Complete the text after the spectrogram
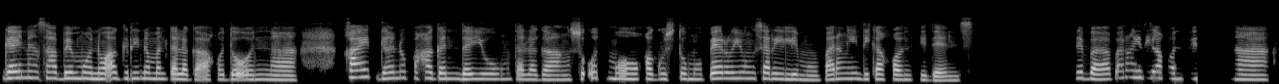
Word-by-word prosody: gaya 295 Hz, +2 st, +4 dB
ng 305 Hz, -1 st, -4 dB
sabi 280 Hz, -1 st, +1 dB
mo 280 Hz, -1 st, +1 dB
'no 255 Hz, -, +4 dB
agree 275 Hz, 0 st, -2 dB
naman 265 Hz, -2 st, 0 dB
talaga 240 Hz, -2 st, +3 dB
ako 230 Hz, -, -5 dB
doon 225 Hz, 0 st, +1 dB
na, 215 Hz, -1 st, +2 dB, 0.6 s
kahit 330 Hz, +2 st, +3 dB
gaano 280 Hz, +3 st, -2 dB
pa -, -, -9 dB, 0.2 s
kaganda 260 Hz, -2 st, +2 dB
yung 245 Hz, 0 st, -3 dB
talagang 220 Hz, -1 st, -1 dB
suot 255 Hz, +5 st, 0 dB
mo, 250 Hz, -2 st, +2 dB
kagusto 250 Hz, +1 st, 0 dB
mo 240 Hz, -1 st, -4 dB
pero 275 Hz, +3 st, +3 dB
yung 280 Hz, 0 st, -4 dB
sarili 250 Hz, -4 st, +1 dB
mo 210 Hz, -2 st, -3 dB
parang 245 Hz, +4 st, +1 dB
hindi 255 Hz, -2 st, -3 dB
ka 240 Hz, -1 st, +2 dB
confidence. 205 Hz, -4 st, -1 dB, 1.0 s
'Di 290 Hz, -, 0 dB
ba? 245 Hz, -1 st, +3 dB
Parang 320 Hz, +2 st, -7 dB
hindi 310 Hz, -1 st, -4 dB
ka 290 Hz, -, +1 dB
confident 260 Hz, -1 st, -8 dB, 0.2 s
na, 225 Hz, -1 st, +1 dB
250 Hz, 170 wpm, -21 LUFS, 230-275 Hz, 1.0 s, gaya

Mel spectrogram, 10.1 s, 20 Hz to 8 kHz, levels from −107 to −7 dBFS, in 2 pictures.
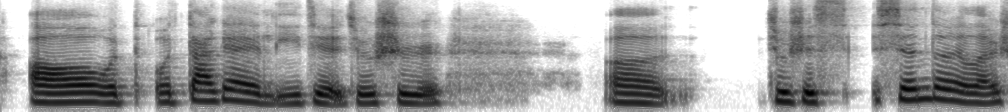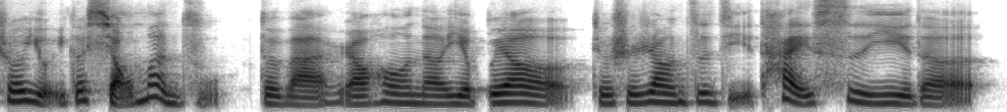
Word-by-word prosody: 哦， 205 Hz, 0 st, +7 dB
我 190 Hz, -1 st, +2 dB, 0.2 s
我 205 Hz, 0 st, -1 dB
大 225 Hz, +2 st, +4 dB
概 230 Hz, -4 st, +4 dB
理 180 Hz, -1 st, -3 dB
解 190 Hz, -1 st, +2 dB
就 185 Hz, 0 st, +1 dB
是， 185 Hz, -1 st, +1 dB, 0.8 s
呃 190 Hz, -4 st, 0 dB, 0.5 s
就 220 Hz, -, +3 dB
是 205 Hz, 0 st, +5 dB
相 205 Hz, 0 st, -9 dB
相 260 Hz, -1 st, +2 dB
对 255 Hz, -4 st, +4 dB
来 195 Hz, -1 st, +2 dB
说 225 Hz, +2 st, 0 dB
有 220 Hz, -, -1 dB
一 -, -, -8 dB
个 -, -, -3 dB
小 230 Hz, 0 st, +2 dB
满 300 Hz, -12 st, -3 dB
足， 170 Hz, -, -17 dB
对 175 Hz, -1 st, -3 dB
吧？ 150 Hz, -2 st, -2 dB
然 165 Hz, -4 st, 0 dB
后 195 Hz, 0 st, -4 dB
呢， 175 Hz, -2 st, -4 dB
也 170 Hz, -, -1 dB
不 -, -, -8 dB
要 195 Hz, -2 st, 0 dB
就 180 Hz, -, -5 dB
是 185 Hz, +1 st, -5 dB
让 200 Hz, -1 st, -1 dB
自 205 Hz, 0 st, -6 dB
己 -, -, -12 dB
太 175 Hz, -, 0 dB
肆 200 Hz, 0 st, -6 dB
意 180 Hz, -1 st, -3 dB
地 165 Hz, -, -5 dB
195 Hz, 240 characters per minute, -20 LUFS, 180-210 Hz, 0.8 s, 哦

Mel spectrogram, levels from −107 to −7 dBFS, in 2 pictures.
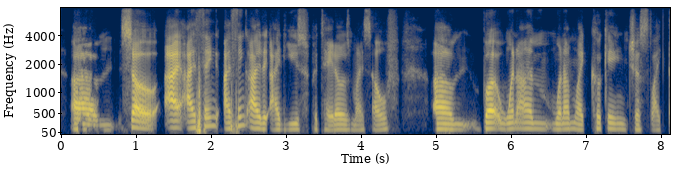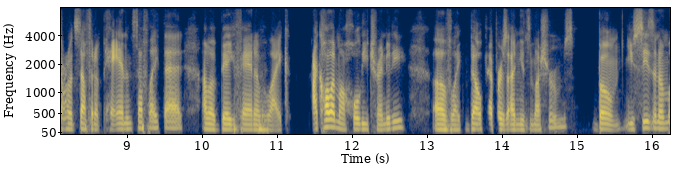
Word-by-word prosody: Um, 115 Hz, -2 st, +1 dB
so 75 Hz, -2 st, +5 dB
I -, -, +8 dB
I 150 Hz, 0 st, +4 dB
think, 205 Hz, +5 st, -2 dB
I 135 Hz, -, +2 dB
think 205 Hz, +8 st, -6 dB
I'd 140 Hz, -2 st, +3 dB
I'd 120 Hz, 0 st, -3 dB
use 125 Hz, 0 st, -9 dB
potatoes 120 Hz, 0 st, -4 dB
myself, 115 Hz, +2 st, -9 dB, 0.5 s
um, 125 Hz, -2 st, +1 dB, 0.2 s
but 140 Hz, 0 st, +6 dB
when 135 Hz, +2 st, -2 dB
I'm 135 Hz, -1 st, -4 dB
when 130 Hz, 0 st, -2 dB
I'm, 130 Hz, +1 st, -3 dB
like, 120 Hz, -3 st, -4 dB
cooking, 130 Hz, -2 st, -6 dB
just, 115 Hz, +1 st, -8 dB
like, 110 Hz, 0 st, -10 dB
throwing 130 Hz, 0 st, -1 dB
stuff 130 Hz, -2 st, +1 dB
in 125 Hz, -, 0 dB
a -, -, -5 dB
pan 130 Hz, 0 st, +2 dB
and 130 Hz, -, -6 dB
stuff 145 Hz, +2 st, -2 dB
like 75 Hz, -1 st, -3 dB
that, 75 Hz, 0 st, +1 dB, 0.3 s
I'm 125 Hz, -, +2 dB
a 120 Hz, -, +3 dB
big 120 Hz, +1 st, +1 dB
fan 120 Hz, -3 st, 0 dB
of, 115 Hz, -1 st, 0 dB
like 115 Hz, -, -4 dB, 0.3 s
I -, -, +7 dB
call 175 Hz, +1 st, +8 dB
it 170 Hz, -, +3 dB
a 130 Hz, -, +1 dB
holy 125 Hz, 0 st, -2 dB
trinity 130 Hz, +8 st, -4 dB, 0.4 s
of 115 Hz, -1 st, +4 dB
like 115 Hz, -2 st, -4 dB
bell 125 Hz, +1 st, +1 dB
peppers, 125 Hz, -1 st, 0 dB
onions, 115 Hz, -1 st, 0 dB
mushrooms 90 Hz, -6 st, -6 dB, 0.3 s
boom, 120 Hz, -3 st, +1 dB
you 130 Hz, -, -5 dB
season 150 Hz, +3 st, 0 dB
'em 135 Hz, +1 st, 0 dB
125 Hz, 195 wpm, -25 LUFS, 115-135 Hz, 0.5 s, I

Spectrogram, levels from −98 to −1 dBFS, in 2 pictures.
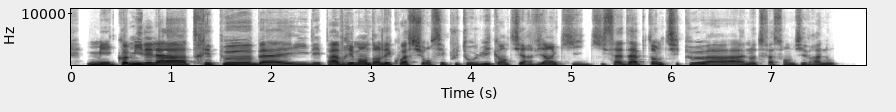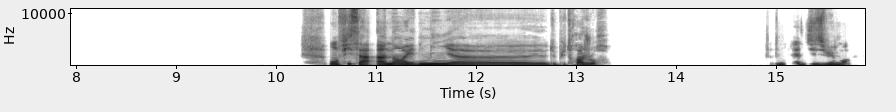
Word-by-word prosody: Mais 210 Hz, 0 st, +2 dB
comme 255 Hz, +6 st, +5 dB
il 265 Hz, -1 st, +7 dB
est 255 Hz, -, +6 dB
là 235 Hz, -3 st, +6 dB
très 255 Hz, +3 st, -1 dB
peu, 270 Hz, +3 st, +3 dB
beh, 205 Hz, -2 st, +2 dB
il 210 Hz, 0 st, -5 dB
est 210 Hz, -, -4 dB
pas 220 Hz, -2 st, +3 dB
vraiment 225 Hz, +2 st, +2 dB
dans 215 Hz, -2 st, +2 dB
l'équation, 215 Hz, -4 st, 0 dB
c'est 205 Hz, +5 st, -6 dB
plutôt 220 Hz, +4 st, -6 dB
lui 230 Hz, +3 st, -1 dB
quand 205 Hz, 0 st, -6 dB
il 220 Hz, -, 0 dB
revient 215 Hz, +4 st, -2 dB
qui 205 Hz, -6 st, -11 dB
qui 180 Hz, +2 st, -13 dB
s'adapte 225 Hz, +5 st, -2 dB
un 215 Hz, -, 0 dB
petit 215 Hz, +1 st, -6 dB
peu 230 Hz, -1 st, -2 dB
à 185 Hz, -2 st, -1 dB, 0.2 s
à -, -, -5 dB
notre 200 Hz, 0 st, -6 dB
façon 195 Hz, 0 st, -8 dB
de -, -, -6 dB
vivre 190 Hz, -3 st, -8 dB
à -, -, -2 dB
nous. 175 Hz, -4 st, -5 dB, 2.9 s
Mon 220 Hz, -, 0 dB
fils 320 Hz, +8 st, -4 dB
a -, -, +1 dB
1 260 Hz, 0 st, +5 dB
an 275 Hz, 0 st, +1 dB
et 255 Hz, -3 st, +1 dB
demi, 260 Hz, +5 st, +3 dB
heu, 180 Hz, -4 st, -4 dB
depuis 185 Hz, +2 st, -16 dB
3 285 Hz, +5 st, -2 dB
jours. -, -, -8 dB, 1.7 s
Il 220 Hz, 0 st, -8 dB
a -, -, -8 dB
18 220 Hz, +1 st, -6 dB
mois. 190 Hz, -4 st, -7 dB
215 Hz, 185 wpm, -17 LUFS, 195-235 Hz, 2.9 s, il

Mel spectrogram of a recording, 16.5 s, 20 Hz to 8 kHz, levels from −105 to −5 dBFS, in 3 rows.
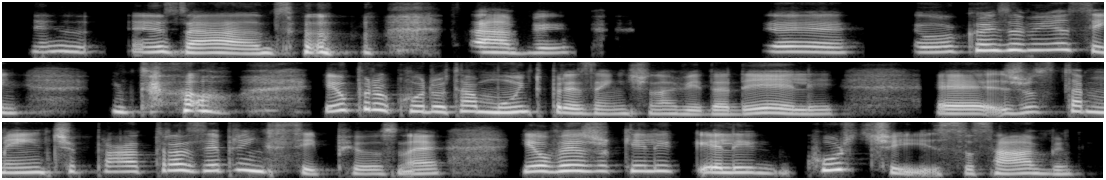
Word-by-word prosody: E 255 Hz, -1 st, -7 dB, 0.2 s
exato, 215 Hz, -5 st, +2 dB, 0.9 s
sabe, 220 Hz, -2 st, +2 dB, 1.0 s
é, 255 Hz, -3 st, 0 dB, 0.3 s
é 235 Hz, -, -4 dB
uma 250 Hz, +2 st, -3 dB
coisa 315 Hz, +4 st, +2 dB
bem 330 Hz, +1 st, -3 dB
assim, 275 Hz, -11 st, -3 dB, 0.5 s
então, 280 Hz, +4 st, +1 dB, 0.4 s
eu 310 Hz, +4 st, +3 dB
procuro 310 Hz, -6 st, +2 dB
estar 270 Hz, +3 st, +2 dB
muito 245 Hz, +1 st, +2 dB
presente 185 Hz, -5 st, -2 dB
na 175 Hz, 0 st, -6 dB
vida 160 Hz, 0 st, -3 dB
dele, 175 Hz, -2 st, 0 dB, 0.8 s
justamente 235 Hz, +2 st, 0 dB
para 260 Hz, +1 st, -1 dB
trazer 300 Hz, +1 st, +2 dB
princípios, 180 Hz, -, -2 dB
né, 180 Hz, +2 st, +2 dB, 0.4 s
e 265 Hz, -, +4 dB
eu 275 Hz, -, +6 dB
vejo 285 Hz, 0 st, +5 dB
que 285 Hz, +1 st, -3 dB
ele 280 Hz, 0 st, -1 dB
ele 225 Hz, -2 st, +3 dB
curte 335 Hz, +1 st, 0 dB
isso, 180 Hz, -, -8 dB
sabe, 175 Hz, -1 st, 0 dB
240 Hz, 115 wpm, -25 LUFS, 200-275 Hz, 1.0 s, eu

